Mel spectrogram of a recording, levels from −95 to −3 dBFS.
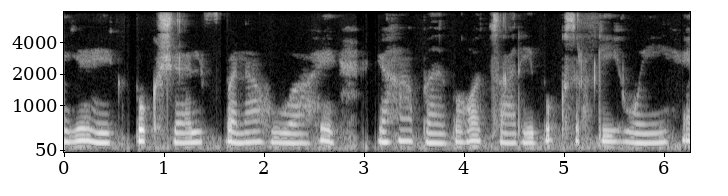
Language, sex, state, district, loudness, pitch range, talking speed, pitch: Hindi, female, Madhya Pradesh, Bhopal, -20 LUFS, 205-230 Hz, 145 wpm, 215 Hz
